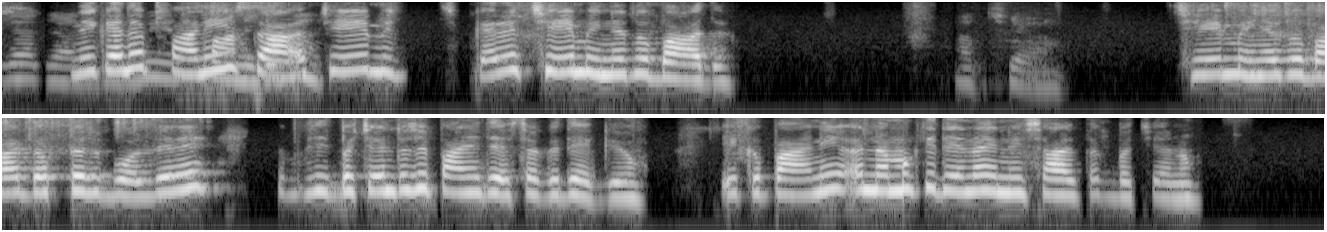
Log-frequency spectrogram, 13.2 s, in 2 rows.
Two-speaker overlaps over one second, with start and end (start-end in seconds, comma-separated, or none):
none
